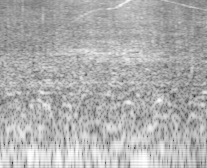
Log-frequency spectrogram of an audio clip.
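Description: Busy street traffic: car and motorbike engines running with a steady low rumble, under a haze of street noise. A thin high squeal rises and falls near the middle.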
